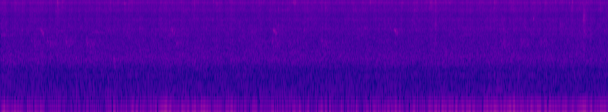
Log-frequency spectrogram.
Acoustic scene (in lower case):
park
